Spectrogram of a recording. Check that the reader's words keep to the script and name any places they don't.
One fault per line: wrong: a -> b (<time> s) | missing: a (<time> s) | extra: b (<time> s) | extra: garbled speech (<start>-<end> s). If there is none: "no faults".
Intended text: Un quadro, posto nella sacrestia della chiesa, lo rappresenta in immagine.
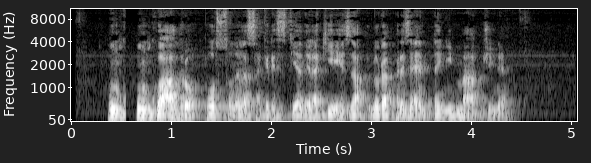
extra: un (0.6 s)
